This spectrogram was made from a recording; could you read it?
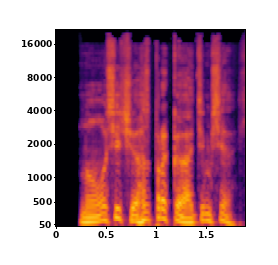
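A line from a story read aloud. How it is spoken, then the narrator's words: Giggling. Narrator (Russian): хихикнул Слива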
